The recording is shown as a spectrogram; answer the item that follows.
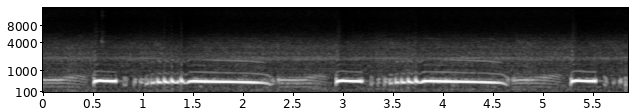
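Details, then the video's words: Lure recording of a local puter dove to get other doves singing: a short sharp coo, then rapid stuttering notes swelling into a long, even, gently descending coo, the sequence repeating twice in a clean recording. "Pancingan burung puter gacor, melatih burung puter lokal agar cepat gacor"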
